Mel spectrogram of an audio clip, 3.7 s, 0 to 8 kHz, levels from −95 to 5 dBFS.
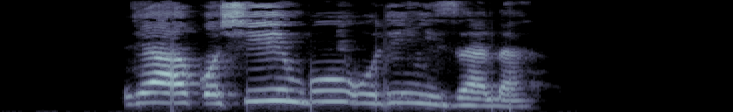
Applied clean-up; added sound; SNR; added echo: neural mask model Resemble Enhance denoiser.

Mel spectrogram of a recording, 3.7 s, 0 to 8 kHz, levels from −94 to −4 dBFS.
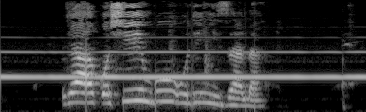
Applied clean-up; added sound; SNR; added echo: none; Wind instrument, woodwind instrument; 2 dB; none.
